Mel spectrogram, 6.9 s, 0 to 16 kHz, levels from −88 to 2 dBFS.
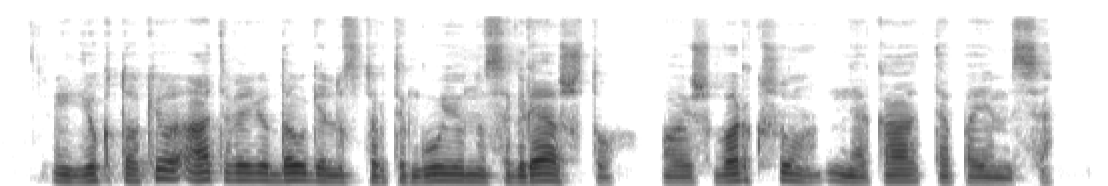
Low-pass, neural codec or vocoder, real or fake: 10.8 kHz; none; real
